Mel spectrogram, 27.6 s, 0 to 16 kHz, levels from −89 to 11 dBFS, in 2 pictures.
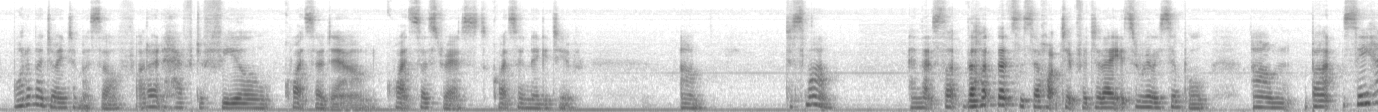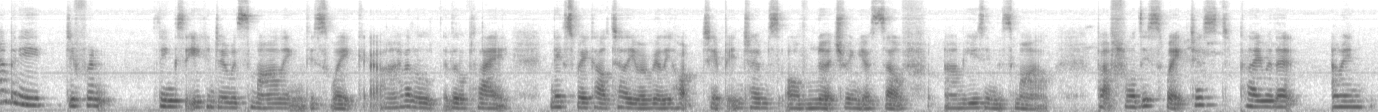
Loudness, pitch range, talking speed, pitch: -32 LUFS, 130-180 Hz, 185 wpm, 155 Hz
